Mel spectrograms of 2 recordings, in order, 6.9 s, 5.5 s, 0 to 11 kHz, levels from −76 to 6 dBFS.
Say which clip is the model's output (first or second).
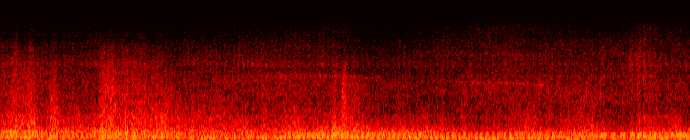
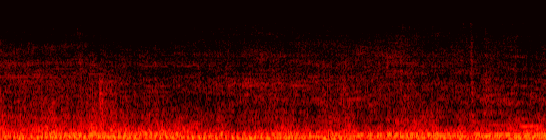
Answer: second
